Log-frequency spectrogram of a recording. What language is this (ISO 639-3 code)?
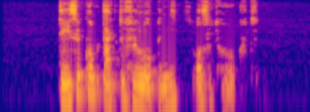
nld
